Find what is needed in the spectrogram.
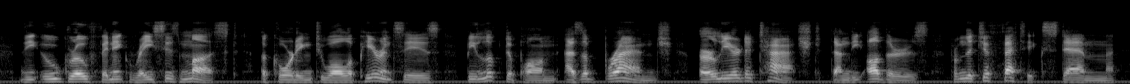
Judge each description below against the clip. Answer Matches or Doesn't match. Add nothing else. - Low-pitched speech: Matches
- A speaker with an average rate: Doesn't match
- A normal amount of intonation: Matches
